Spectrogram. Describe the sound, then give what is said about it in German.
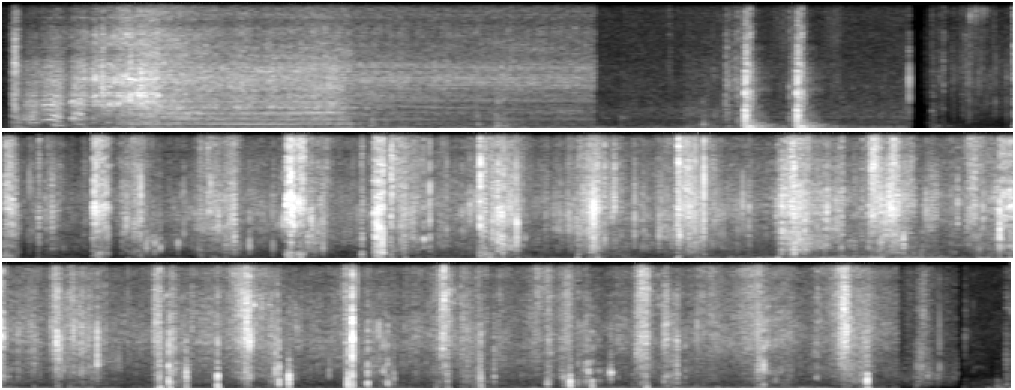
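Steady footsteps crunch along outdoors at a walking pace on the walk from a car park to the tidal flats at Helmsand, after a car engine starts and idles briefly at the beginning. “das war jetzt ein ganz schöner Fußweg von, äh, vom Parkplatz hierher nach Helmsand.”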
